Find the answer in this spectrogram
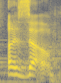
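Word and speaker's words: dzo: want 10 of them on to number four azo this is spelled d-z-o or d-z-o the zo is a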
